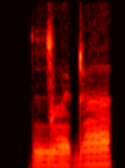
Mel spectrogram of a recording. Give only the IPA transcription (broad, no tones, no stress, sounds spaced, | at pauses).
ŋ͡ǀ o ə̯ ɖ ʌ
